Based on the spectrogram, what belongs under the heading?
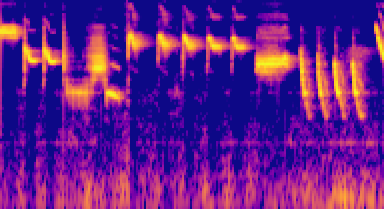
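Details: Asian pied starling, varied song of mimicked sounds meant to stimulate other starlings: sharp high notes, harsh squawks, a series of short falling whistles, then rapid downward swoops repeated about every fifth of a second.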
